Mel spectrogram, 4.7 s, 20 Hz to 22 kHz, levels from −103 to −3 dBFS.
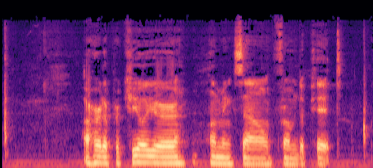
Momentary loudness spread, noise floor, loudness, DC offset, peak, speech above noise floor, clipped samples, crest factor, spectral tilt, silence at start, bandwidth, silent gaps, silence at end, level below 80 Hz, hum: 11 LU; -43 dBFS; -14 LUFS; under 0.1%; 0 dBFS; 30 dB; under 0.1%; 14 dB; -5.5 dB/octave; 0.05 s; 14.5 kHz; none; 0.1 s; -40 dBFS; 60 Hz at -35 dBFS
